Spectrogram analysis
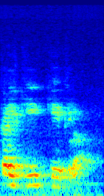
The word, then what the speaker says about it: Kalki Koechlin: Please welcome Khali Kcla. I hope I pronounced your name right.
